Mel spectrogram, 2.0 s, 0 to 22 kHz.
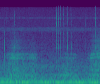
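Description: Faint run of quick clicks as the control dial of an Olympus mirrorless camera is turned, stepping the shutter speed down to 10 seconds, over a low room hum.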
